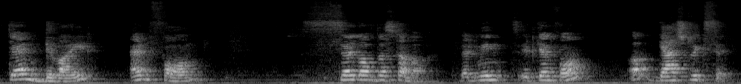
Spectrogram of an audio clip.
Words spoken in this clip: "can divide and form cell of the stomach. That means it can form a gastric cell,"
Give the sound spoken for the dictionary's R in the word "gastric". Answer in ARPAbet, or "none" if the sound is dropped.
R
